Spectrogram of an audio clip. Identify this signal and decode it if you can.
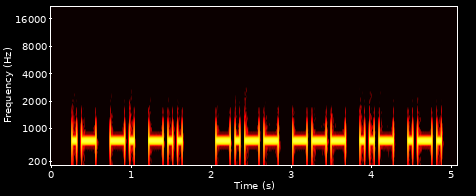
Morse code, heard as a keyed tone, about 21 wpm, 700 Hz. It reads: AND YOUR
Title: Sentences from Top 1000 Words - Review Part 4 - 20wpm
